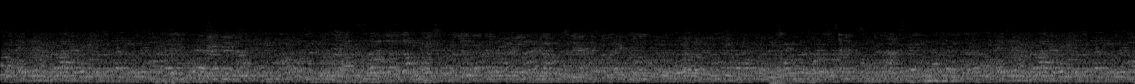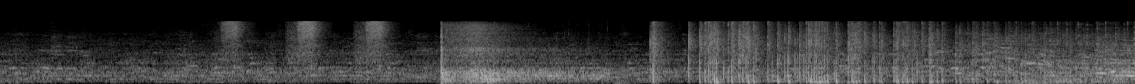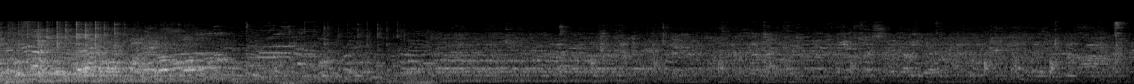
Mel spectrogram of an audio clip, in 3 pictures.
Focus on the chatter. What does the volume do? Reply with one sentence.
The loudness of the chatter goes up, then down.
